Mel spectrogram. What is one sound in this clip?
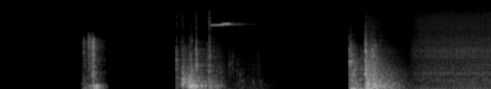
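A heavy door creaks open and bangs.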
